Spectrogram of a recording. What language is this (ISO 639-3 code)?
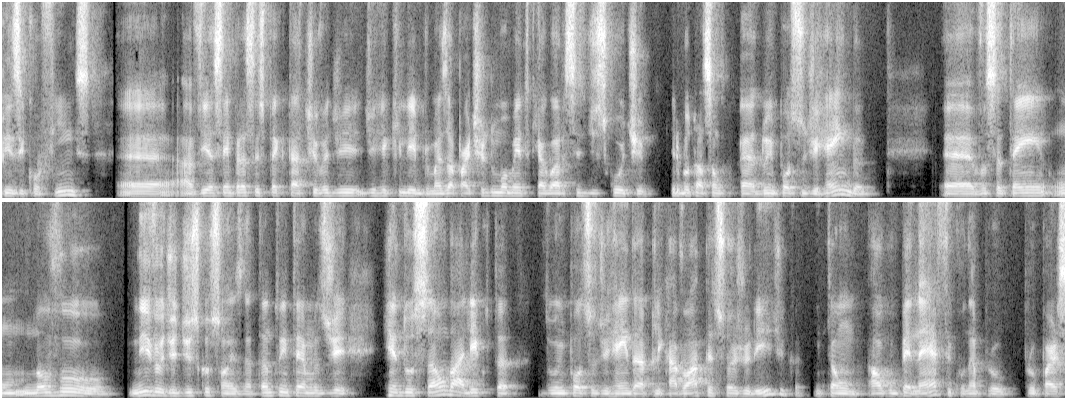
por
